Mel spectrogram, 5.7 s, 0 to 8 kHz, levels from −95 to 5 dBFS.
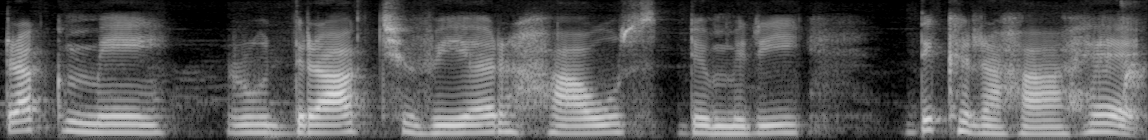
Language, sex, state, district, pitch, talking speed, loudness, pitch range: Hindi, female, Madhya Pradesh, Katni, 170 Hz, 95 wpm, -19 LUFS, 160-185 Hz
